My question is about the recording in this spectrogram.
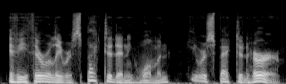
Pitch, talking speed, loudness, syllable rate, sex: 110 Hz, 190 wpm, -16 LUFS, 6.8 syllables/s, male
